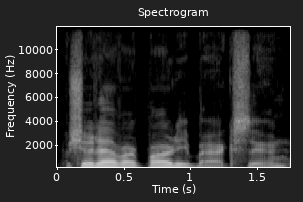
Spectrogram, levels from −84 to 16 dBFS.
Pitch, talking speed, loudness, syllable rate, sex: 100 Hz, 240 wpm, -15 LUFS, 5.9 syllables/s, male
